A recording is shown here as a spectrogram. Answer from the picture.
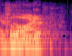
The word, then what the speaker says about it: Killorn: Killorn, how do you say it, right? I'm going to get taking some heat. – Yeah, Killorn. – There's Killorn. No H in it. Killorn.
